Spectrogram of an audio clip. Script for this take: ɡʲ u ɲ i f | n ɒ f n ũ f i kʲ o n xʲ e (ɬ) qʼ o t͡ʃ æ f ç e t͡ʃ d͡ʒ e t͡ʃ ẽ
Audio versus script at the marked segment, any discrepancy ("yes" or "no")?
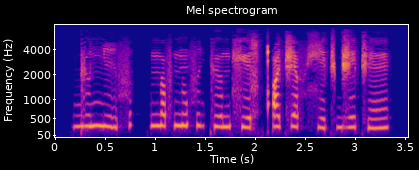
no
